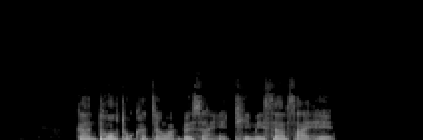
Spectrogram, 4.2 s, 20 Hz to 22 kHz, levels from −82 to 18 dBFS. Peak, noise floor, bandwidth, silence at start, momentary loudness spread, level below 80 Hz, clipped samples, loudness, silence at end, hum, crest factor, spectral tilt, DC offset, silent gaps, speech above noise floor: -4 dBFS; under -90 dBFS; 7.4 kHz; 0.75 s; 12 LU; -68 dBFS; under 0.1%; -27 LUFS; 0.9 s; none; 24 dB; -7.5 dB/octave; under 0.1%; none; over 64 dB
